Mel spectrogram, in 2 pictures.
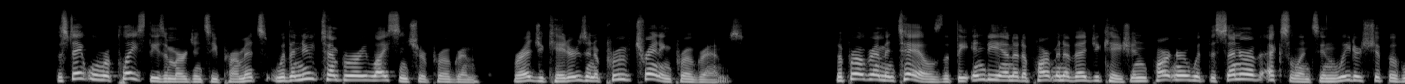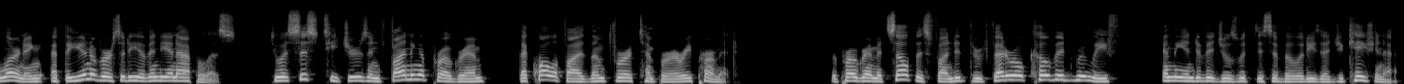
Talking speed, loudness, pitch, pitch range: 155 wpm, -22 LUFS, 155 Hz, 135-195 Hz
